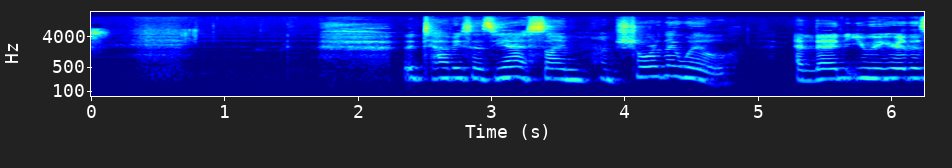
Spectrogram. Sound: light Irish accent

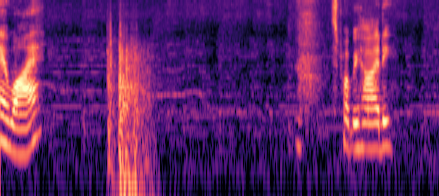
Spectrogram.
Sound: door slams

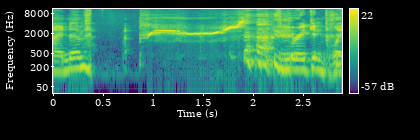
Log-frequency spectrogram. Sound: plays a slide whistle

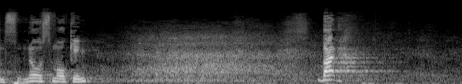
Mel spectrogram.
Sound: laughter

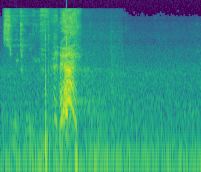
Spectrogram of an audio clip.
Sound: angry growl

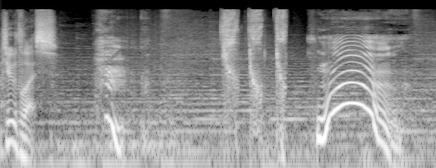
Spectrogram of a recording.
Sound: slurps; trills

